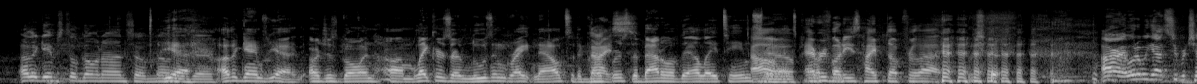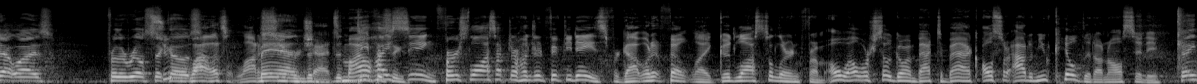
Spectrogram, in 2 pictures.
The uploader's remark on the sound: LIVE from the DNVR Bar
